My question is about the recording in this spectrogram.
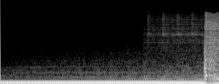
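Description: Loud, deep electronic bass drone from the pre-recorded electronics of a piece for snare drum and electronics, played over the hall speakers with no drum strokes; a faint high hiss joins about a second and a half in.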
